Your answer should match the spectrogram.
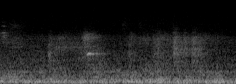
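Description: Low, steady rumble of room noise in a large hall, with a few faint, brief sounds above it.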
